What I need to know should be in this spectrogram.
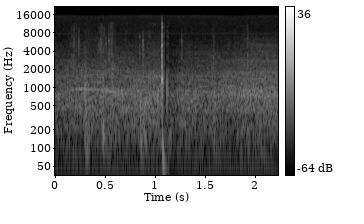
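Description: A bat strikes a cricket ball with a sharp knock.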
